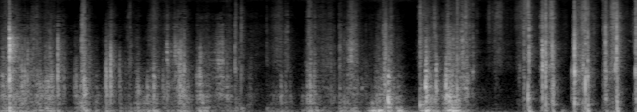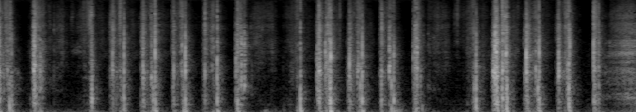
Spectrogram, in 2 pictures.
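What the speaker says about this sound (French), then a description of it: "je mélange un petit peu, on fait une coupe" A deck of tarot cards is shuffled in a run of quick, crisp riffles and taps, followed by a steady series of close slaps and flicks as the deck is cut and squared.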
